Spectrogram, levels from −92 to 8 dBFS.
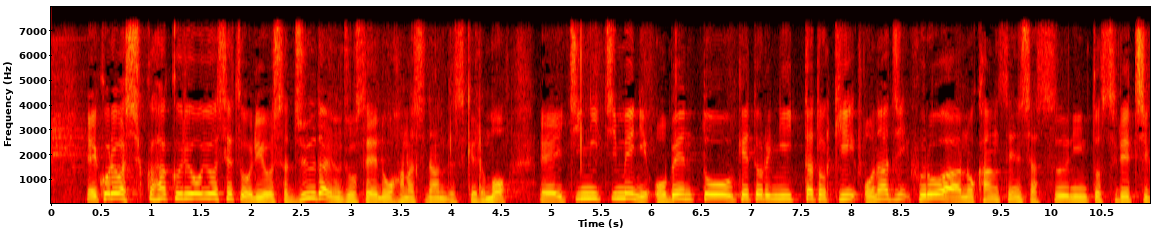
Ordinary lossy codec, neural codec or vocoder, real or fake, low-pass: none; none; real; 7.2 kHz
